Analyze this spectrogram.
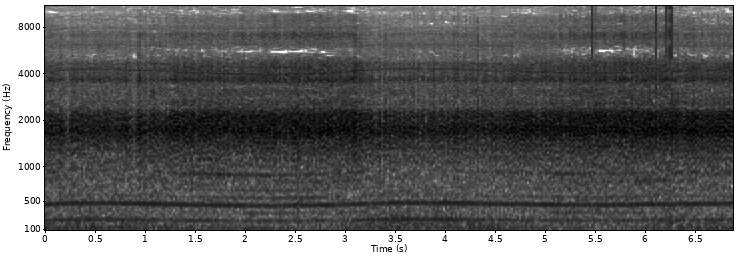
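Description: A small model plane's electric motor whines steadily up close.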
